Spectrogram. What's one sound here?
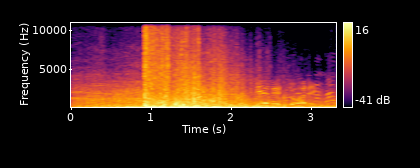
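Debris rattles and clatters down after a blast.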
